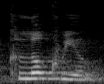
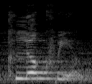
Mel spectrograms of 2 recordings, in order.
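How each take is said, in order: The two takes are said the same way.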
